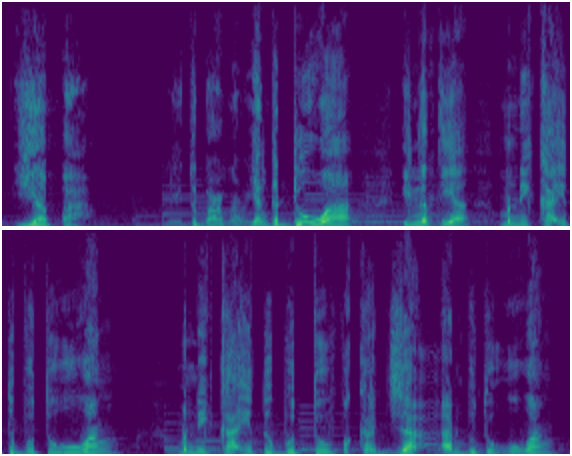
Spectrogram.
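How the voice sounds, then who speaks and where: A man's voice: very high voice, lively intonation, normal speed, faint music behind. A male pastor preaching a sermon, telling stories with quoted dialogue and rising to emphatic points.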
